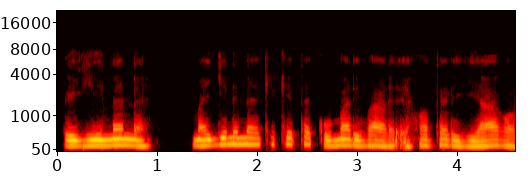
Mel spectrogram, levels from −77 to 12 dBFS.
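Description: Throughout the speech, nothing reaches above about 8.9 kHz. The sound is muffled and hoarse, and heavily damaged. This is likely Opus compression in its speech (SILK) mode. A narrowed wideband signal like this fits a low bitrate near 12 kbps.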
